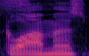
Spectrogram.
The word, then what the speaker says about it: squamous: squamous in the dim that's not original it's pronounced squamous but it is a word squamous uh around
